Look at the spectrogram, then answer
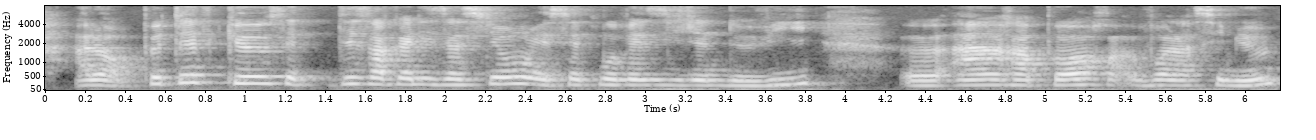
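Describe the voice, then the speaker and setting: Her tone dark and mellow, a woman speaks at a medium pitch and moderate pace, with ordinary pitch variation and very even loudness. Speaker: tarot card reader. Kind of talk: tarot reading video. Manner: halting, many hesitations.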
